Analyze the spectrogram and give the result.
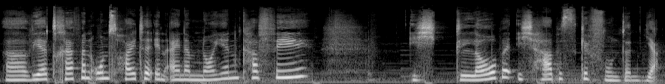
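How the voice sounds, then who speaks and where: A woman from Iran, a German teacher, narrating a vlog for learners in a slow, deliberate way with some filler sounds. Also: a little high, expressive, a little mellow, soft background music.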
